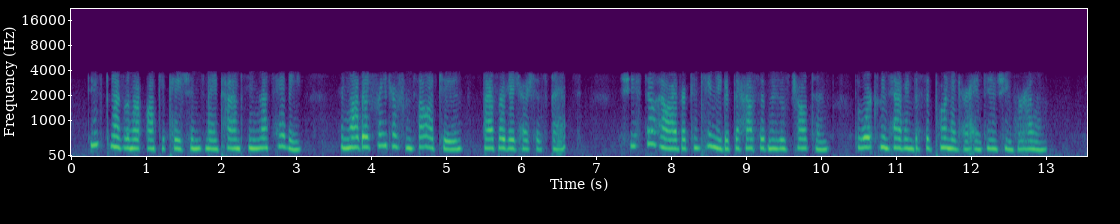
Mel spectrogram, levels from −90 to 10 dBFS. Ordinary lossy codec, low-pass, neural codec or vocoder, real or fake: Opus, 16 kbps; 3.6 kHz; codec, 16 kHz, 1 kbps, FreqCodec, smaller model; fake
